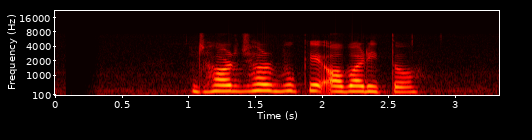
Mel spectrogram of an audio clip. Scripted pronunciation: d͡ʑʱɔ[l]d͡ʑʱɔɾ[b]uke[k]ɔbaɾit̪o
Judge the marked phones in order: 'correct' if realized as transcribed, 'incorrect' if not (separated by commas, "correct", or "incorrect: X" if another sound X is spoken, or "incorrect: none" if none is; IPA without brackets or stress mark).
incorrect: ɾ, correct, incorrect: ʔ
